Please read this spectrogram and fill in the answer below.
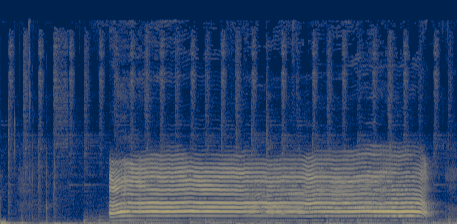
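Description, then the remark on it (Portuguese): A child's voice lets out one long, loud, high-pitched scream for help that holds steady for about three seconds, after a moment of faint background noise. “Eu vou gritar bem alto para todo mundo ouvir e vir me salvar.”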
